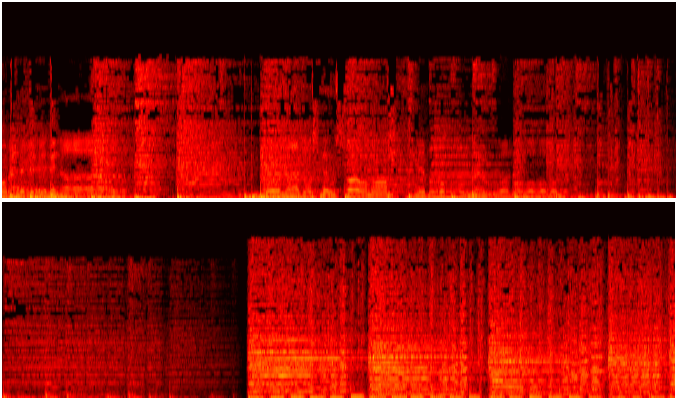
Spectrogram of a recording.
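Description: An old-sounding dance orchestra recording plays loud and full with lively brass and rhythm, breaks off abruptly near the middle, then resumes with a brighter, fuller passage; no one speaks.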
